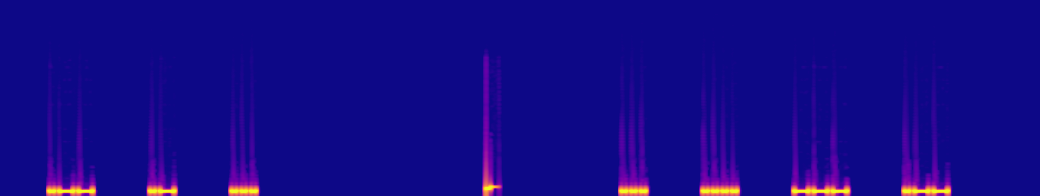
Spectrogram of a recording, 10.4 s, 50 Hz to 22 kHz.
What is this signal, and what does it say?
Morse code, heard as a keyed tone, about 25 wpm, spaced as for 12 wpm, 700 Hz. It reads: WAS SHOW
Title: 4x Character Spacing - Top 200 Words - 25wpm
